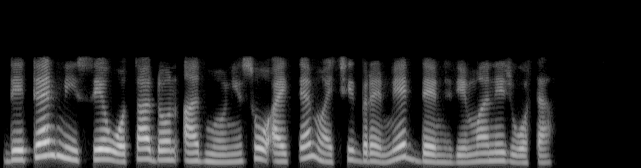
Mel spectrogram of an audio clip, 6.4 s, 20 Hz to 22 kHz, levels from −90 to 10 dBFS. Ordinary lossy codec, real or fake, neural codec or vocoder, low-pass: AAC, 48 kbps; fake; codec, 24 kHz, 0.9 kbps, WavTokenizer, large speech release; 5.4 kHz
